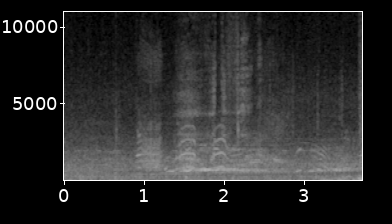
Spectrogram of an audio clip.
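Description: A young woman exclaims in surprise.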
